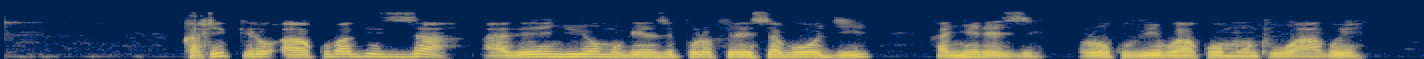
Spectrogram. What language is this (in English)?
Ganda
